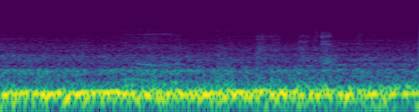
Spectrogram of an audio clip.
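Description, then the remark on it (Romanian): A heavy tram rumbles past outside, its deep, steady low drone filling the whole stretch at a fairly loud level, with faint traces of voices underneath. “A trecut tramvaiul.”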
